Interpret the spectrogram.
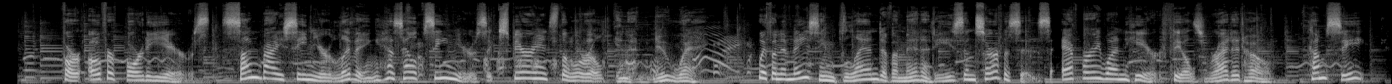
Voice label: Welcoming Senior Home Living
